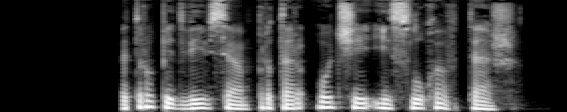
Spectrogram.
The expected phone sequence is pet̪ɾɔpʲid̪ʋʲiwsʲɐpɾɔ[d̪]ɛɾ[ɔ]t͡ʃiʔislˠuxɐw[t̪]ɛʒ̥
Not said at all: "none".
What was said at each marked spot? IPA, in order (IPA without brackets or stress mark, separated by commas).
t̪, ɔ, t̪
